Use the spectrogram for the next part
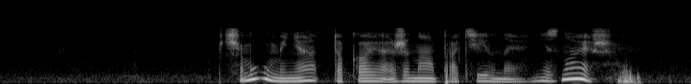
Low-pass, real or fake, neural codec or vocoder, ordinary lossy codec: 5.4 kHz; real; none; none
